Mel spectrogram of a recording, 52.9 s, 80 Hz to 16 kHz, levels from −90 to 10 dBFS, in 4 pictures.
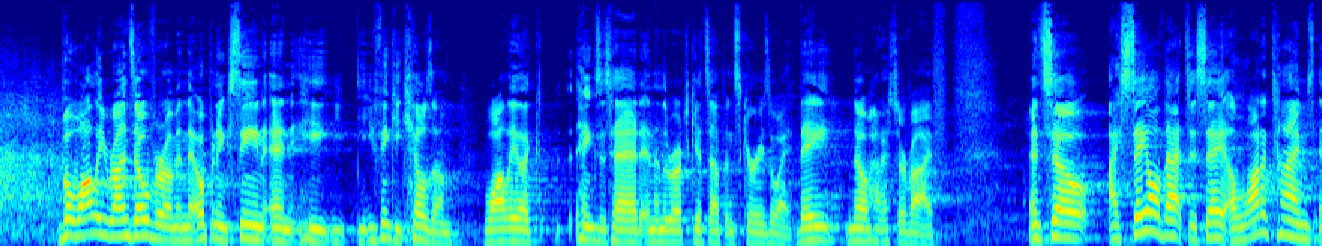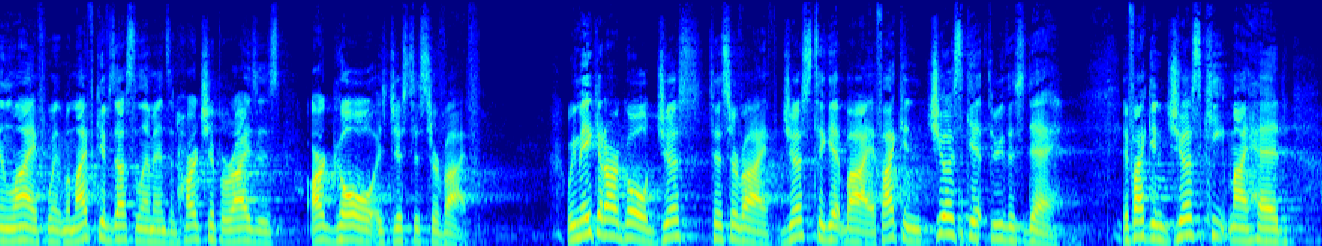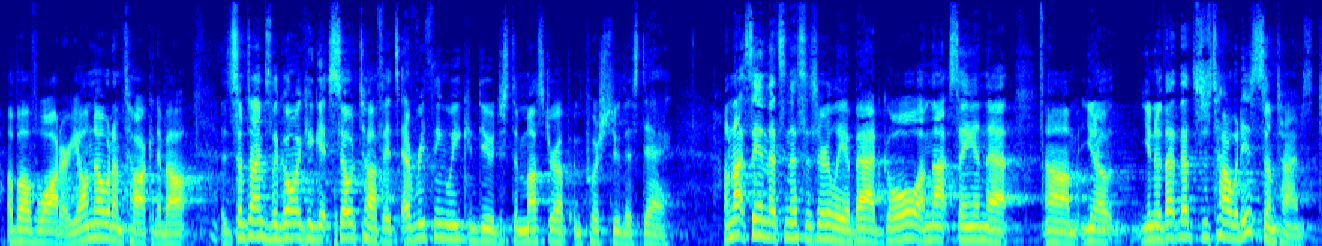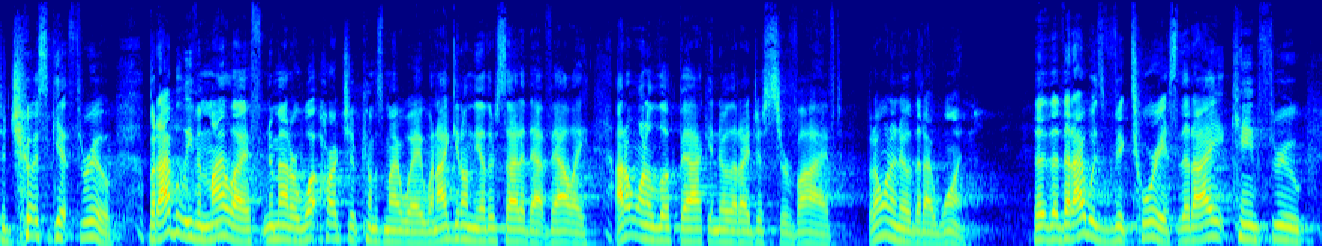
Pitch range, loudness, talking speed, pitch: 130-170 Hz, -30 LUFS, 230 wpm, 150 Hz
